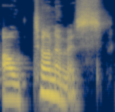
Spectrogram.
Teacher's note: on accentue sur la deuxième syllabe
